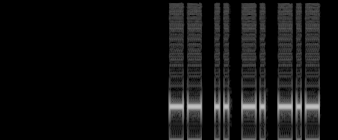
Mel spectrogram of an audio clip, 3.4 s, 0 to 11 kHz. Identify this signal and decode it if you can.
Morse code, heard as a keyed tone, about 27 wpm, 800 Hz. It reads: MINK
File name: Alphabetical / Alphabetical mp3s / Ms @25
